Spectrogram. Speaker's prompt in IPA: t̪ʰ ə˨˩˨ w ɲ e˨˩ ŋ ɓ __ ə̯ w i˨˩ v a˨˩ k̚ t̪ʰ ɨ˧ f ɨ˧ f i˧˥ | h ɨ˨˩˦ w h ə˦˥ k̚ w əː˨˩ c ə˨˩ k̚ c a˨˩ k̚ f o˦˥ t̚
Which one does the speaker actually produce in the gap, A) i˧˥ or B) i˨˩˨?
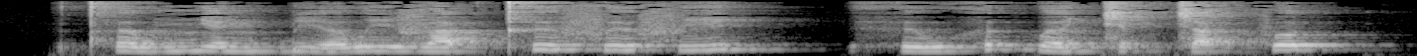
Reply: B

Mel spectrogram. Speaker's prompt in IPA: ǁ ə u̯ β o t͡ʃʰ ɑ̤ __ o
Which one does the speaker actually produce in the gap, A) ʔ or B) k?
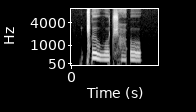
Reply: A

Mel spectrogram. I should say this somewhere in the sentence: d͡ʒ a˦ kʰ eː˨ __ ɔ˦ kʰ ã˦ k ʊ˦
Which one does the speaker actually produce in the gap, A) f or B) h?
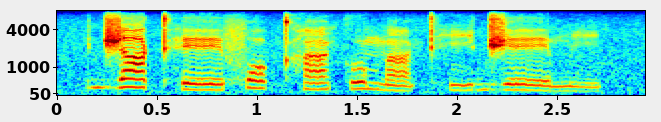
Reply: A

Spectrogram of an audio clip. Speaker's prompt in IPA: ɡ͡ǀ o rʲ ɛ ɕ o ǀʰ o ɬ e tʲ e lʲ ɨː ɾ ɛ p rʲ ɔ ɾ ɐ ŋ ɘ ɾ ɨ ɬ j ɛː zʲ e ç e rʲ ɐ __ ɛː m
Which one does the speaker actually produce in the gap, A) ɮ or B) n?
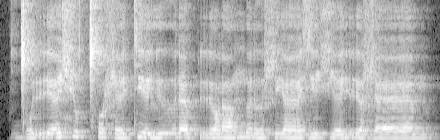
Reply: A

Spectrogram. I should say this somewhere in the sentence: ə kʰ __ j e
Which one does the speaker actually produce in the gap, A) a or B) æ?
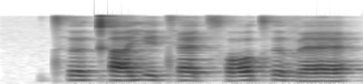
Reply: A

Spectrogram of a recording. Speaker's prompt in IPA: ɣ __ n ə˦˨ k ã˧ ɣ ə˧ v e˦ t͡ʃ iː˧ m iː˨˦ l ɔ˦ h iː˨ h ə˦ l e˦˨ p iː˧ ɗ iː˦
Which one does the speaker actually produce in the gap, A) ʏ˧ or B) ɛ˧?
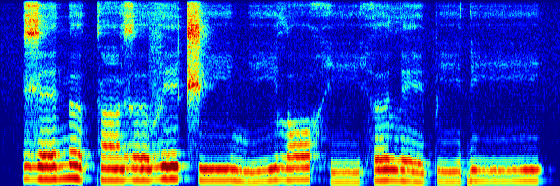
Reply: B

